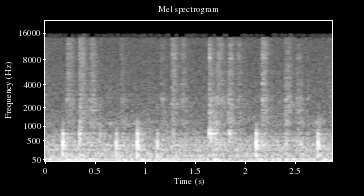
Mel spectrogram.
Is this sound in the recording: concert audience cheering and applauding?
no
